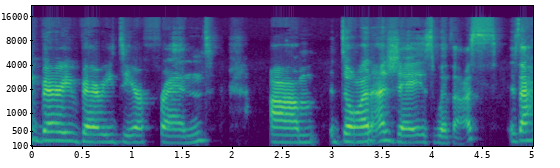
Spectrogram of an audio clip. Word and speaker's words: Adjei: But today we have a special guest, my friend, my very, very, very dear friend, Dawn Adjei is with us. Is that how I pronounce it, Dawn? Yes, Dawn Adjei.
